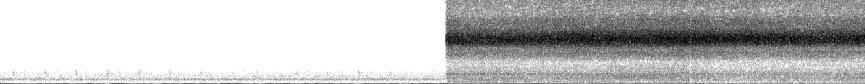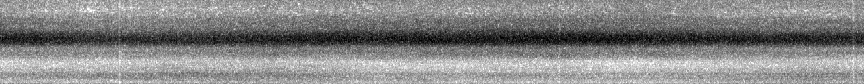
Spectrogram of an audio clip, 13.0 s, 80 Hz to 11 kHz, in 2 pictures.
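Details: Periodical cicadas of Brood X during their 17-year emergence, chorusing: after a quieter start with low hum, a loud, steady, high-pitched buzzing drone swells in at three seconds and holds unbroken, with a hissing wash of many insects beneath.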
